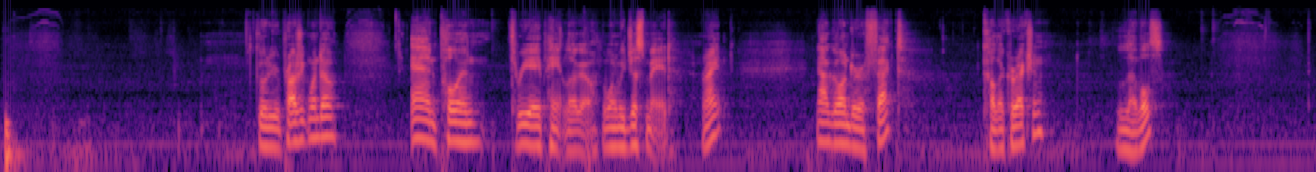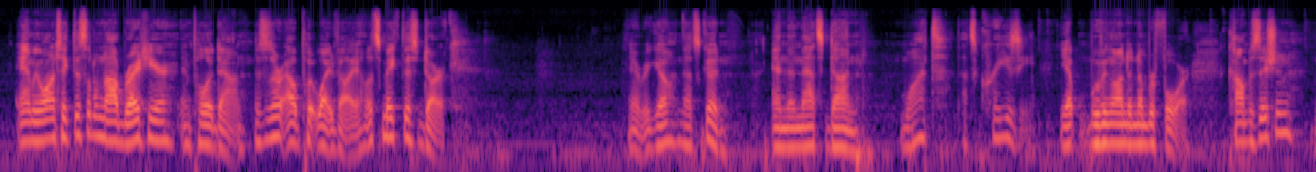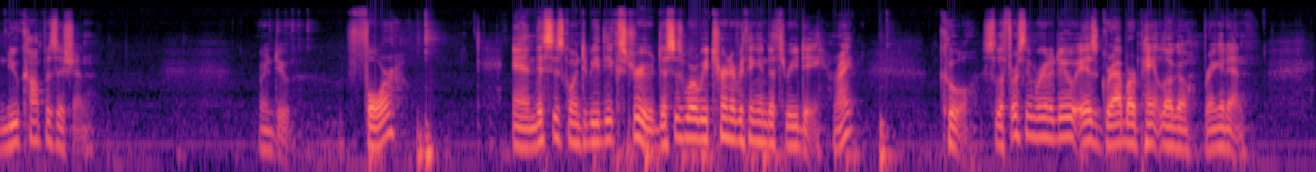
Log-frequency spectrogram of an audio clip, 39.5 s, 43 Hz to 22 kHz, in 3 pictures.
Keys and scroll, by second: 0.1 Return, 21.7 super+s, 30.0 4, 30.5 space, 32.3-34.8 typing, 35.1 Return.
